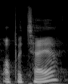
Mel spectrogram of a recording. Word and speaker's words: Opetaia: this uh cruiserweight champion of the world Jai operatea yes did I say that right yep yep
